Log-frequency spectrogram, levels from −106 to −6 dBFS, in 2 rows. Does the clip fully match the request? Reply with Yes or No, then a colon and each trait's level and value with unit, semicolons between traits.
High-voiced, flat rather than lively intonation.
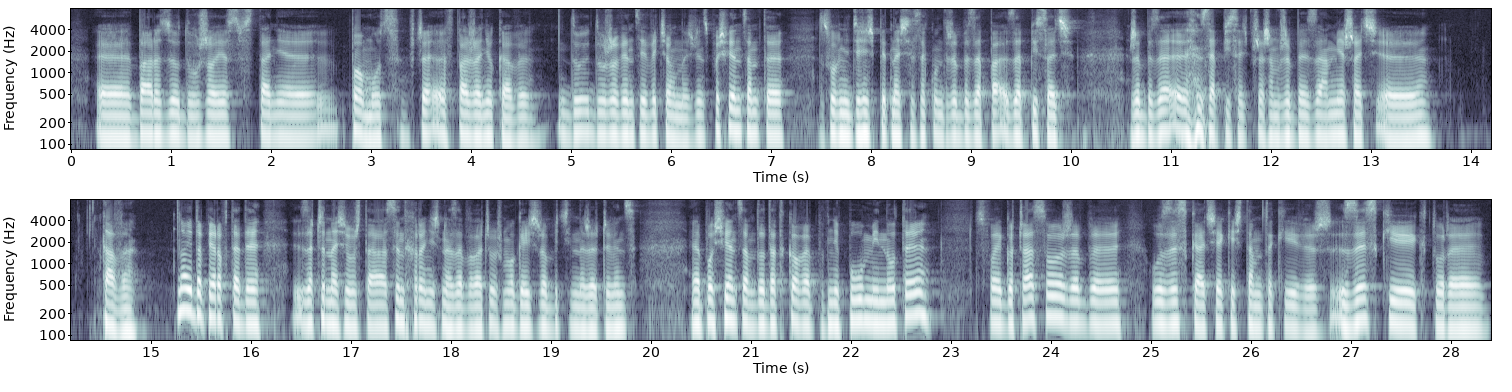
No: low, 135 Hz; narrow, 2.3 semitones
